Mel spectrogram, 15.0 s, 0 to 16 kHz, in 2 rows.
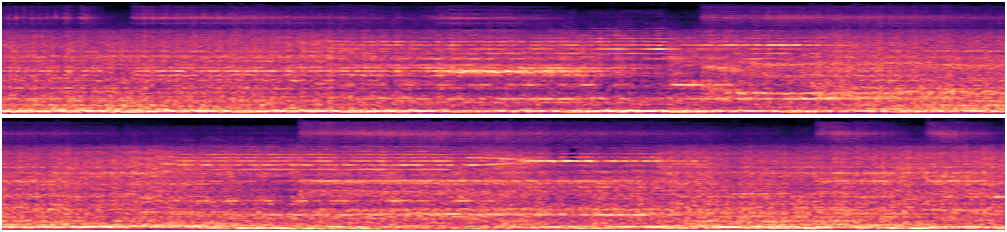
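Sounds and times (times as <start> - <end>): synthesizer noise wall: 0.0 - 15.0.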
